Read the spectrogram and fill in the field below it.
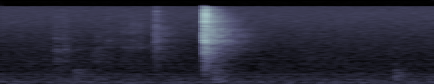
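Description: A lighter clicks once.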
